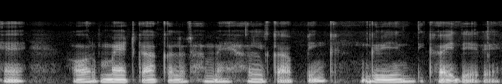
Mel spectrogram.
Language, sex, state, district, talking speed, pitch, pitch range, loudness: Hindi, male, Himachal Pradesh, Shimla, 145 wpm, 115 Hz, 105-130 Hz, -16 LUFS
